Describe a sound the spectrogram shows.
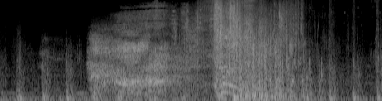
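A monster groans and snarls close by.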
